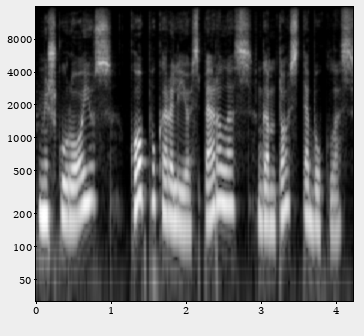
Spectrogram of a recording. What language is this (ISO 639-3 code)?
lit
